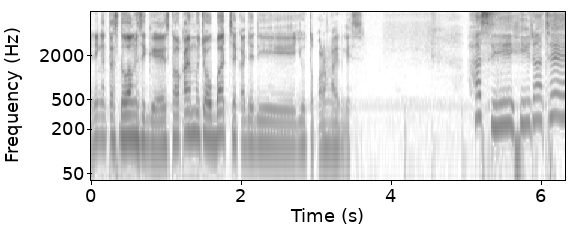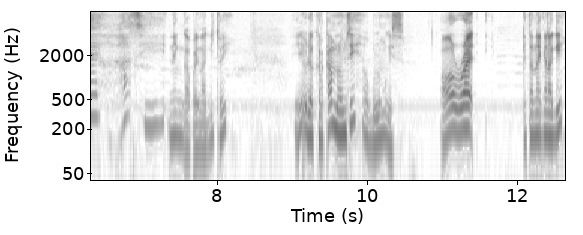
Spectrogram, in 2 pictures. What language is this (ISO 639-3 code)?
ind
